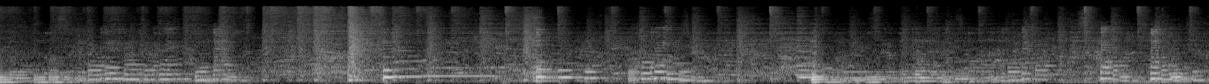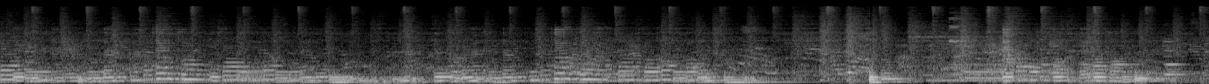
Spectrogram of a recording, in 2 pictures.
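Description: Live jazz: an electric bass guitar plays a moving melodic line over a drum kit keeping time on the cymbals.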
